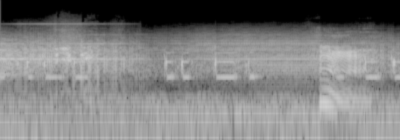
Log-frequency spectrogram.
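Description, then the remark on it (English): Strange beeping comes over a hissing short-range comms radio channel: a few short, mid-pitched tones in an irregular pattern, then a louder warbling burst of sweeping tones near the end. “come and listen to this strange beeping on the short-range comms.”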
